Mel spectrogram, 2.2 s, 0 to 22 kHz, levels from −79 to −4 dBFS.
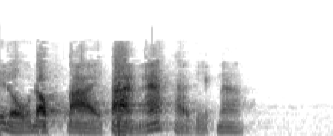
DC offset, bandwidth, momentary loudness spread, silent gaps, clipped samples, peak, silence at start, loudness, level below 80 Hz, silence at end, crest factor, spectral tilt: under 0.1%; 7.6 kHz; 20 LU; none; under 0.1%; 0 dBFS; 0 s; -16 LUFS; -50 dBFS; 0.65 s; 18 dB; -5 dB/octave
